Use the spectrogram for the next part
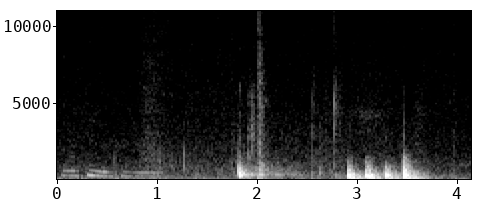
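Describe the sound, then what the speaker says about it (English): Two bursts of knocking on a wooden door, a single sharp rap followed by a quick run of four or five firm knocks, loud and close over a faint murmur of speech in a classroom reading of Macbeth. "Whence is that knocking?"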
